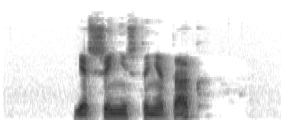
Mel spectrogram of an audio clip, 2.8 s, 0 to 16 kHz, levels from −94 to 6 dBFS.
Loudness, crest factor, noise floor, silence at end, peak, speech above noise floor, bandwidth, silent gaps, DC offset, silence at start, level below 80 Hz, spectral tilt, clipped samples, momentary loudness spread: -19 LUFS; 20 dB; -77 dBFS; 0.8 s; -2 dBFS; 58 dB; 9.4 kHz; none; under 0.1%; 0.75 s; -60 dBFS; -4 dB/octave; under 0.1%; 4 LU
